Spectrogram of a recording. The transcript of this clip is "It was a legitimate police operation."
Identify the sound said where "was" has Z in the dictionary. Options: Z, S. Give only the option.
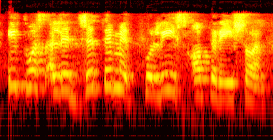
S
